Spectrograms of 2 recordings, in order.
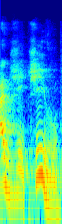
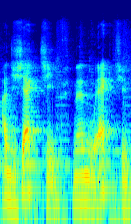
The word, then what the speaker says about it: adjetivo: olha que maravilha a próxima palavra a palavra adjetivo que muita gente fala adjectivo está errado esta palavra daqui vou colocar aqui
